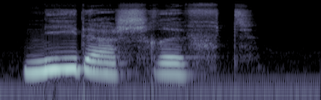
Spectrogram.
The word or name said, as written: niederschrift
